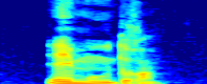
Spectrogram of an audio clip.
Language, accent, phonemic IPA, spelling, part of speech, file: French, France, /e.mudʁ/, émoudre, verb, LL-Q150 (fra)-émoudre.wav
- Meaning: to sharpen on a grindstone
